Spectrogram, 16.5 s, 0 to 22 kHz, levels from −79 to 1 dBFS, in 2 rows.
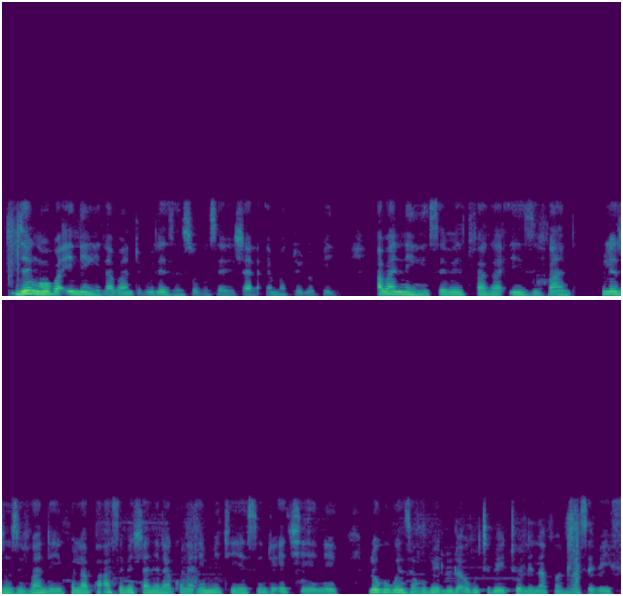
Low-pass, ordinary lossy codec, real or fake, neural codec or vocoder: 7.2 kHz; Opus, 64 kbps; fake; vocoder, 44.1 kHz, 128 mel bands every 256 samples, BigVGAN v2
